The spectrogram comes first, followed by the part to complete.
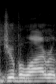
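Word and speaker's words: Jubelirer: When they decided Veith, Kennedy did not, the Veith versus Jubilira, the one nobody can say, that's how you say it.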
